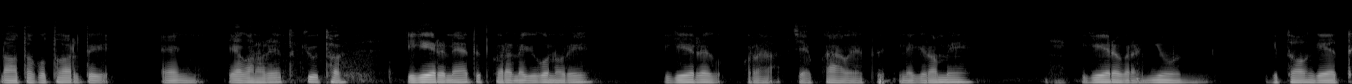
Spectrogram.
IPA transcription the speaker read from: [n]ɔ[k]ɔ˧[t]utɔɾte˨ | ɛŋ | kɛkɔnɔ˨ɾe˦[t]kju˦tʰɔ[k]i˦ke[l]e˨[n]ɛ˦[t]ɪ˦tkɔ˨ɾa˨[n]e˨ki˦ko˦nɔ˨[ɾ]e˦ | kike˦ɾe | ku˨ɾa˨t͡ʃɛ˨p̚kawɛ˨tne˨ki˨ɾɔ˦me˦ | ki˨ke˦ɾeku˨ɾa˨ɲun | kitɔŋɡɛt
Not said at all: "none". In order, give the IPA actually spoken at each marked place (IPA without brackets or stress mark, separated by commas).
n, t, k, t, k, ɾ, n, t, n, ɾ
